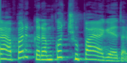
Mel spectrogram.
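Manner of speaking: normal talking voice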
